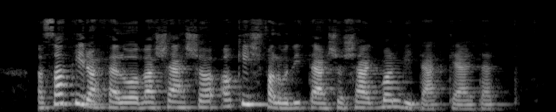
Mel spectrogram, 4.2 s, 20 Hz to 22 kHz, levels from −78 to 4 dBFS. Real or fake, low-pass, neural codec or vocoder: real; 10.8 kHz; none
